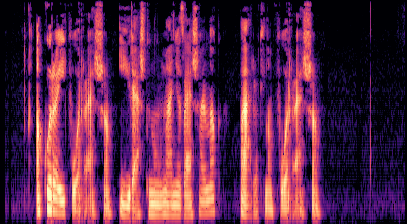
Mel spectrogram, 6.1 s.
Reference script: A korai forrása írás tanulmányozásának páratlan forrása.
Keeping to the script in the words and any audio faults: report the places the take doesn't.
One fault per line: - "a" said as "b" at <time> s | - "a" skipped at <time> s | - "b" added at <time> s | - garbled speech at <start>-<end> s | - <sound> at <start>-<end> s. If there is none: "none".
none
